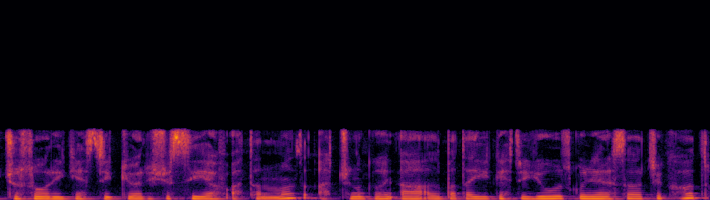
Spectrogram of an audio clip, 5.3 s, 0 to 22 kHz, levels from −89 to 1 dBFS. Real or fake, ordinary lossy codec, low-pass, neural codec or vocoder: real; none; none; none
